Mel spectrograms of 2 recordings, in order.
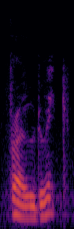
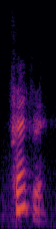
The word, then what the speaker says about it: Frederick: Frankenstein you're putting me on yeah it's pronounced Frankenstein do you also say Frode Rick No Frederick why isn't it Frode with Frankenstein it isn't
